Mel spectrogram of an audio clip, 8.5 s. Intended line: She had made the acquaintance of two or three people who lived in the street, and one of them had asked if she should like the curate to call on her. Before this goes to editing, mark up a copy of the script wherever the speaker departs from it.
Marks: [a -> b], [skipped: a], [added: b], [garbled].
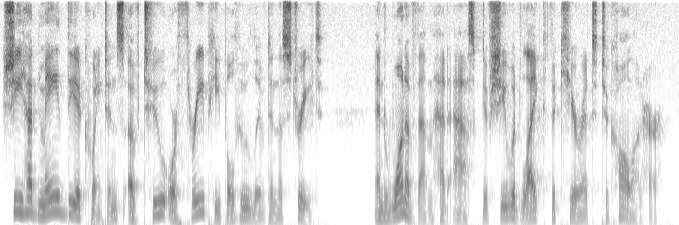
She had made the acquaintance of two or three people who lived in the street, and one of them had asked if she [should -> would] like the curate to call on her.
